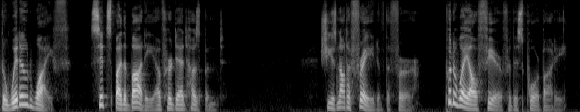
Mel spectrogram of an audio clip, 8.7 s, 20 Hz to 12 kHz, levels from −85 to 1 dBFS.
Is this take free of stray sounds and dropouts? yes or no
yes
